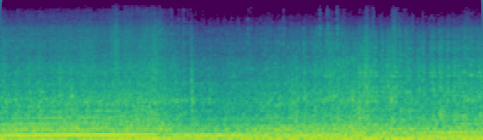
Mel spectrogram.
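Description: Rally car engine running under steady load, heard from inside the car, with tyre and gravel noise beneath it. The engine note breaks briefly about a second and a half in, then settles at a slightly higher pitch near the end.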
